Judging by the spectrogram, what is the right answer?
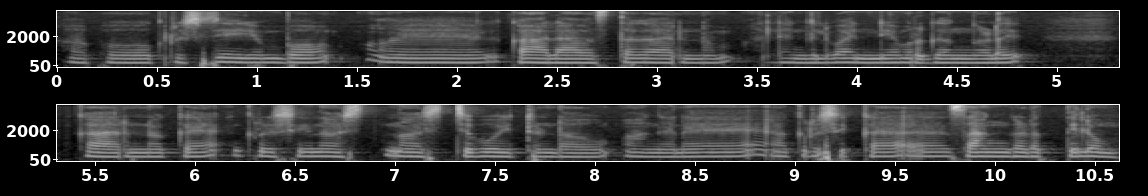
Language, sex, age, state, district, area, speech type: Malayalam, female, 30-45, Kerala, Malappuram, rural, spontaneous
